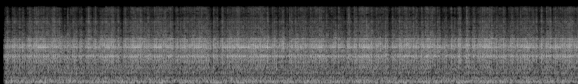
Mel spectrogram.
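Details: Mitsubishi Electric Mr. Slim air-conditioner outdoor unit: steady high-pitched whine over the fan's rush, an abnormal noise of unknown cause.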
